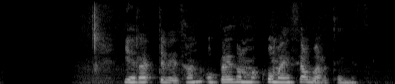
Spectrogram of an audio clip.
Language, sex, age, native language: Icelandic, female, 50-59, Icelandic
